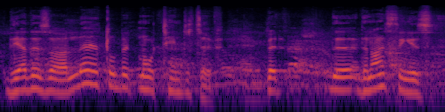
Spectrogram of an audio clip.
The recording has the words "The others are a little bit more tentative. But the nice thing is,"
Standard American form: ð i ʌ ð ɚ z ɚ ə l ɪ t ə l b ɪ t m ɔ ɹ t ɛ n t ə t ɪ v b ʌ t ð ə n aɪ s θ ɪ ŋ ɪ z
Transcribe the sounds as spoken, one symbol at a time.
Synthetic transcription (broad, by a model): ð i ʌ ð ɚ z ɚ ə l ɪ t l b ɪ t m ɔ ɹ t ɛ n t ə t ɪ v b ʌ t ð ə n aɪ s θ ɪ ŋ ɪ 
